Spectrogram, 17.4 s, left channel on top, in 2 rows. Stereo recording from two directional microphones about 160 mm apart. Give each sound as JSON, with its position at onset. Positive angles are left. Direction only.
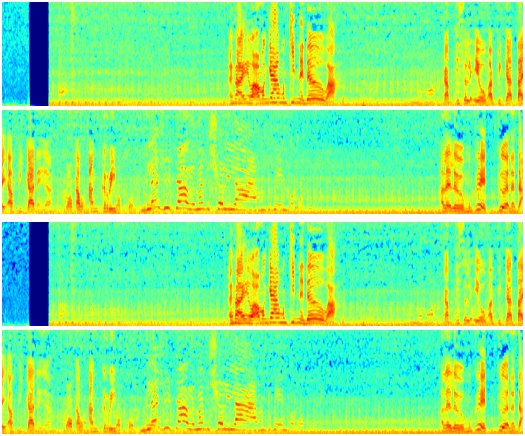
{"t": 3.8, "sound": "a woman's voice", "side_deg": -30}
{"t": 7.3, "sound": "speech", "side_deg": 0}
{"t": 7.9, "sound": "speech", "side_deg": -10}
{"t": 11.1, "sound": "speech", "side_deg": -50}
{"t": 16.0, "sound": "speech", "side_deg": -5}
